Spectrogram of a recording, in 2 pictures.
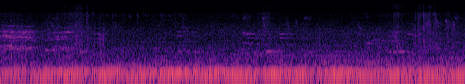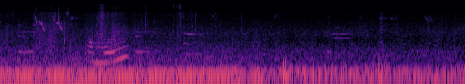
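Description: Leaves and vines rustle close by as they are handled.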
